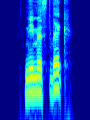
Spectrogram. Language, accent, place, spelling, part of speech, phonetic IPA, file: German, Germany, Berlin, nähmest weg, verb, [ˌnɛːməst ˈvɛk], De-nähmest weg.ogg
- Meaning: second-person singular subjunctive II of wegnehmen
